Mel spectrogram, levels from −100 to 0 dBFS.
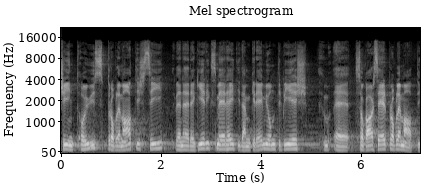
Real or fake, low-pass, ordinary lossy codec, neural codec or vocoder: fake; 14.4 kHz; none; vocoder, 48 kHz, 128 mel bands, Vocos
